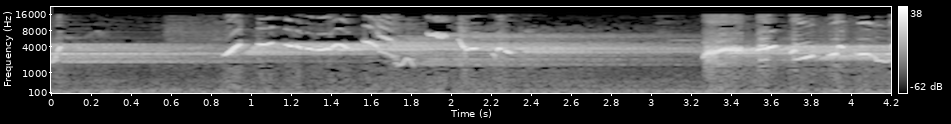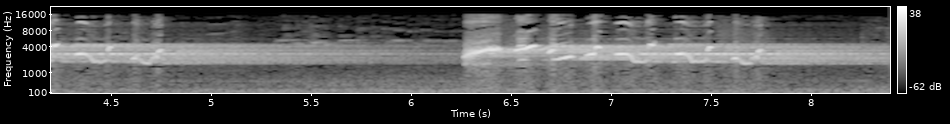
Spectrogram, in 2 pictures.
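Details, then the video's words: Oriental magpie-robin song used as a morning lure for captive birds: three similar bursts about every three seconds, each a sharp whistled onset followed by quick tumbling notes. "suara PAGI!! KACER Gacor Master PANCINGAN Buka Ekor KONSLET"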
